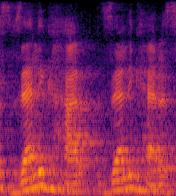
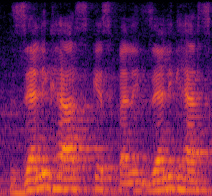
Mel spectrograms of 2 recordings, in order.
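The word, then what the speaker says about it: Zellig Harris: अच्छा, ये एक ज़ेलिग हैरिस है, इसने कॉइंड किया था वर्ड, लिख लें, डिस्कोर्स एनालिसिस का। ज़ेलिग हैरिस के स्पेलिंग है ZELLIG, ज़ेलिग हैरिस, HARRIS, ज़ेलिग हैरिस।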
